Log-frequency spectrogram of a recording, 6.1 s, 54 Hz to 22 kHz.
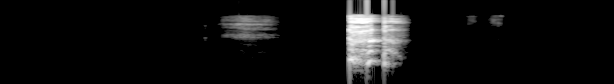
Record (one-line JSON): {"cough_length": "6.1 s", "cough_amplitude": 29054, "cough_signal_mean_std_ratio": 0.2, "survey_phase": "beta (2021-08-13 to 2022-03-07)", "age": "45-64", "gender": "Male", "wearing_mask": "No", "symptom_cough_any": true, "symptom_sore_throat": true, "symptom_fever_high_temperature": true, "symptom_headache": true, "symptom_onset": "3 days", "smoker_status": "Never smoked", "respiratory_condition_asthma": false, "respiratory_condition_other": false, "recruitment_source": "Test and Trace", "submission_delay": "2 days", "covid_test_result": "Positive", "covid_test_method": "ePCR"}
